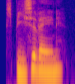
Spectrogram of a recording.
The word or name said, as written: spisevane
